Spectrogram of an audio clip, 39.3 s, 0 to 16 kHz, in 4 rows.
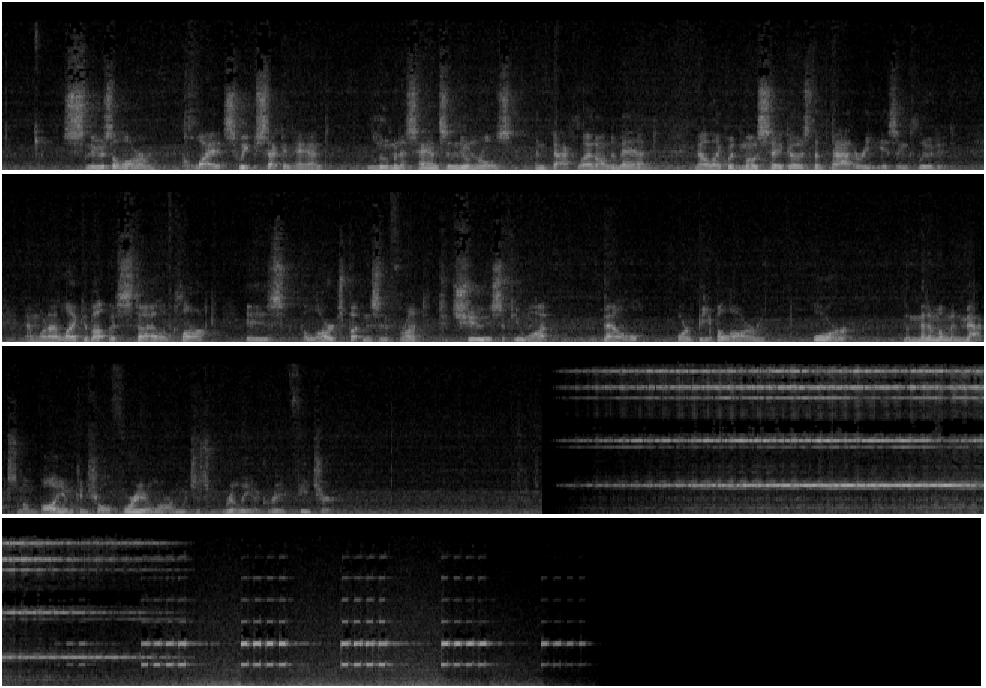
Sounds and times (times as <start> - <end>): Speech: 0.6 - 23.0.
